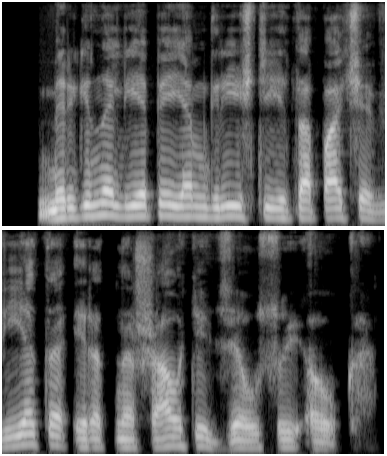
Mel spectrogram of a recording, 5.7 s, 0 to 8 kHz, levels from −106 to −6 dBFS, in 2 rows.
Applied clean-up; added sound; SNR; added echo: none; none; none; none.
